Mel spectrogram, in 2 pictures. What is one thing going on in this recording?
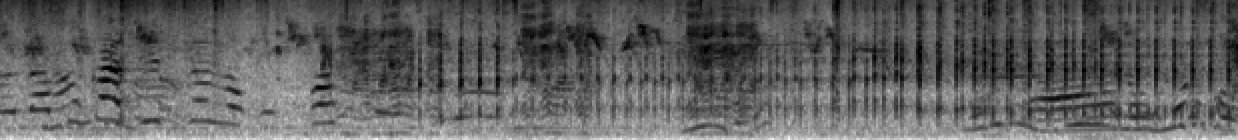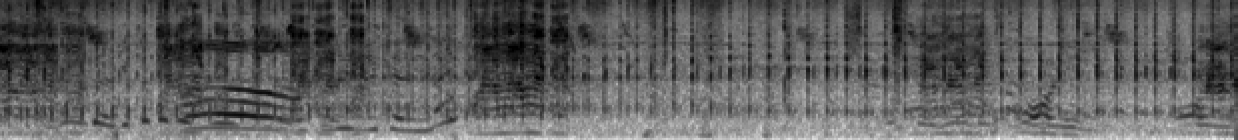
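Wings flap as cranes leap and dance.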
